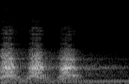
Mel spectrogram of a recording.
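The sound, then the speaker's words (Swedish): A dog barks three times in quick, even succession, fairly loud, each bark echoing briefly through a house before fading into quiet, as the dog comes running toward someone who has just unlocked the door. “Och i nästa ögonblick så hör du ljudet av hundskall som ekar genom huset och hur en hund kommer springande emot dig.”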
